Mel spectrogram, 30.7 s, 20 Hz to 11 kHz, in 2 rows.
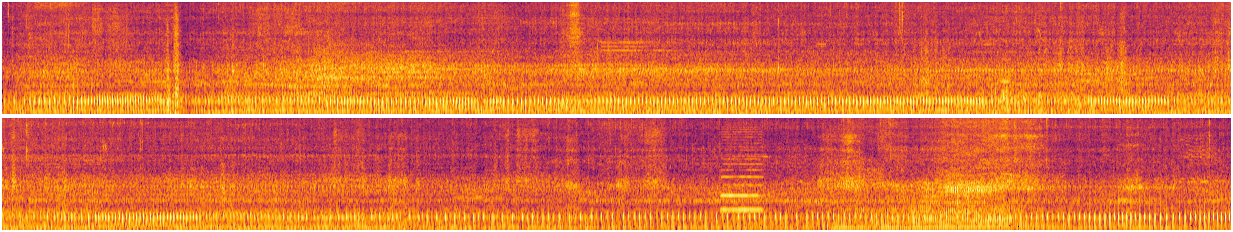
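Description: Bajaj Pulsar 125's single-cylinder engine running steadily at low speed as the bike rolls slowly, heard from the rider's helmet. A short high beep sounds once, about three-quarters of the way through.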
